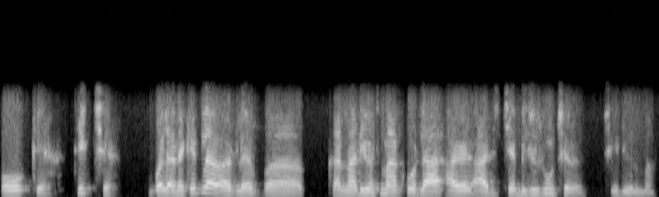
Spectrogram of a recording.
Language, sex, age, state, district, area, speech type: Gujarati, male, 45-60, Gujarat, Rajkot, urban, conversation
